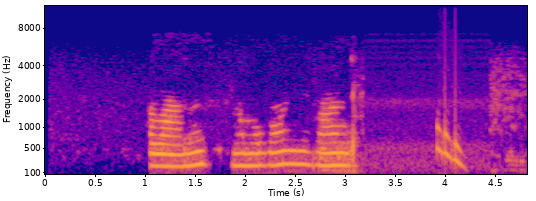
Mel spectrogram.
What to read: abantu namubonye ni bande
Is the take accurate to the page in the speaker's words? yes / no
no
